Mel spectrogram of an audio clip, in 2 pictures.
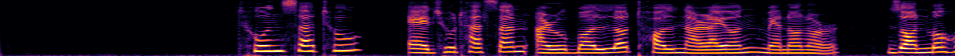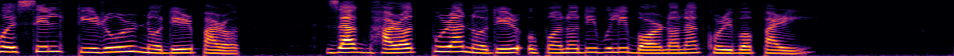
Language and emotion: Assamese, neutral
